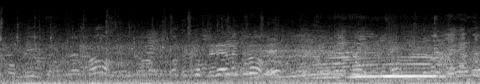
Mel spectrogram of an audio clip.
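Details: Cow at a market, a large animal lying lazily and refusing to get up amid an uproar, gives a drawn-out, steady low moo near the end, with other wavering bellows and crowd noise around it.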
